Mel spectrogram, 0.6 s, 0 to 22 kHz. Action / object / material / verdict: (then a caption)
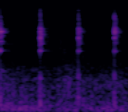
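tap / golf driver head, metal face / metal / tinny. Three light taps on the metal face of a golf driver's XL head, set to 10.5 degrees of loft, give short, bright, tinny clicks with a high pitch that die away almost at once. The high-pitched, tinny sound comes from the face material, unlike carbon-faced drivers, and explains why this driver is so loud at impact.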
